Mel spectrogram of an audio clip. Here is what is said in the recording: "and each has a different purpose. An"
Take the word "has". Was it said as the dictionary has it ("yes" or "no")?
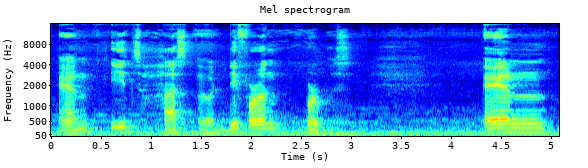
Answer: no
